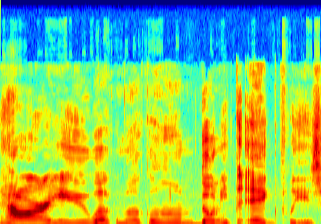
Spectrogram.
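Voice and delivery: ordinary talk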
